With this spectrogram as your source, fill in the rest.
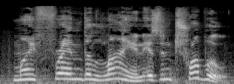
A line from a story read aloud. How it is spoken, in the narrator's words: cried the mouse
